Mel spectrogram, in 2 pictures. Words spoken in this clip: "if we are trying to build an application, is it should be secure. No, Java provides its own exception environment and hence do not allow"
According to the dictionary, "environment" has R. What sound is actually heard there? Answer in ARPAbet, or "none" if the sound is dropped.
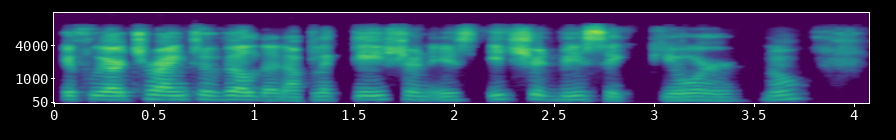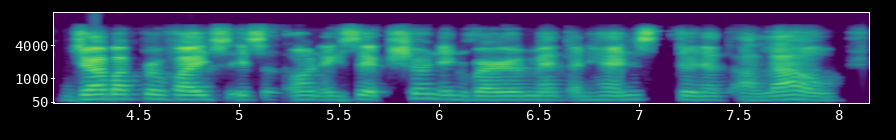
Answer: R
